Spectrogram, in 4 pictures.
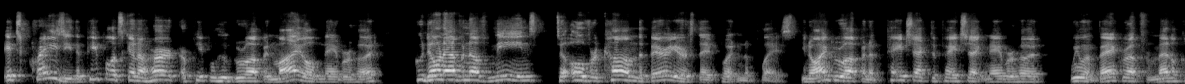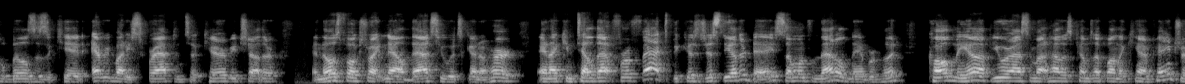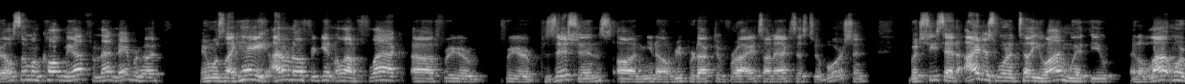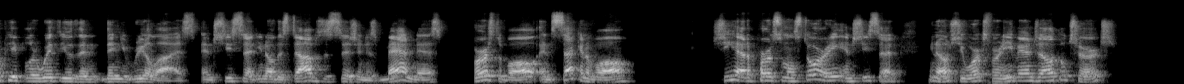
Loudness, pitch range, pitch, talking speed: -20 LUFS, 135-185 Hz, 150 Hz, 245 wpm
